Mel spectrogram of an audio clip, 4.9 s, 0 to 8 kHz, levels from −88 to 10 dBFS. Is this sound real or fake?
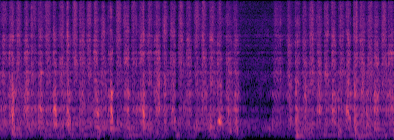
fake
